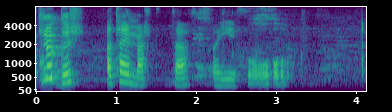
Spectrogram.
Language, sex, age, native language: Icelandic, female, 10, Icelandic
